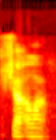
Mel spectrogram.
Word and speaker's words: Shah Alam: there in, I think, Shah Alam. Sure. Is that how we pronounced it in rehearsal? Yeah, sure. Okay. We'll go with that. All right. I'll go with Shah Alam.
